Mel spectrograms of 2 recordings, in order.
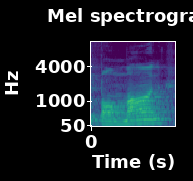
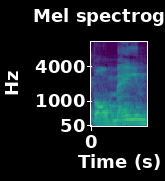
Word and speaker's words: Balmain: probably be expecting and that is bomb on or as rappers like to say Balmain because then it actually rhymes with stuff but they invented biker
